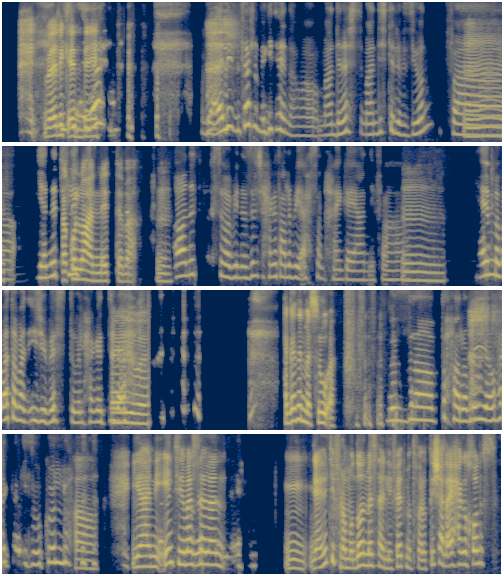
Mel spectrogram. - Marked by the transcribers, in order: laughing while speaking: "مش لاقياها"; chuckle; laugh; "عندناش" said as "عندناس"; other noise; laugh; laugh; in English: "hackers"; laugh; distorted speech
- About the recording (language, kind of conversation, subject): Arabic, unstructured, إيه أحسن فيلم اتفرجت عليه قريب وليه عجبك؟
